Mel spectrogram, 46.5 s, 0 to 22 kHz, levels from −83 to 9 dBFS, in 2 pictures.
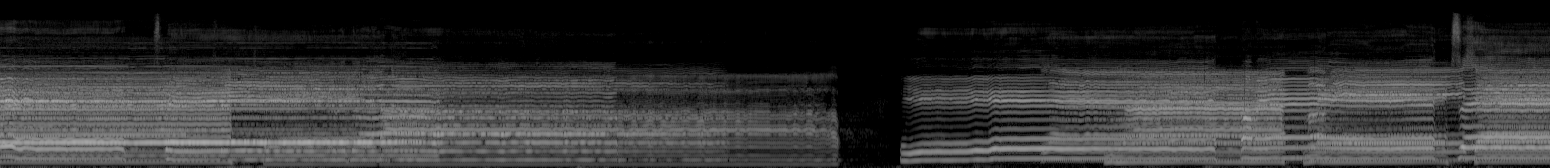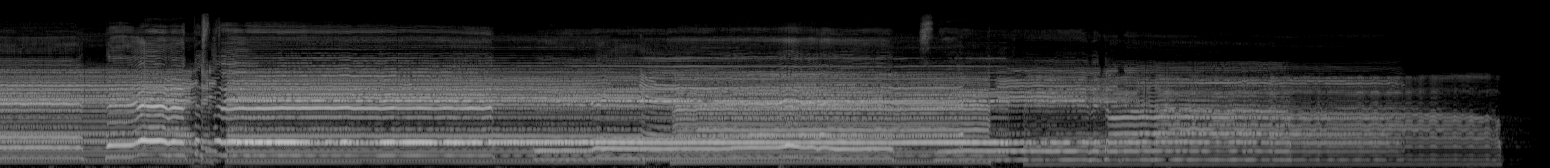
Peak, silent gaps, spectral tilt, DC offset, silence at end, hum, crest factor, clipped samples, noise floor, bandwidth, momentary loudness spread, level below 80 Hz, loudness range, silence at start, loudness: -10 dBFS; none; -3 dB/octave; under 0.1%; 0.75 s; none; 18 dB; under 0.1%; -72 dBFS; 14.5 kHz; 17 LU; -76 dBFS; 17 LU; 0 s; -25 LUFS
